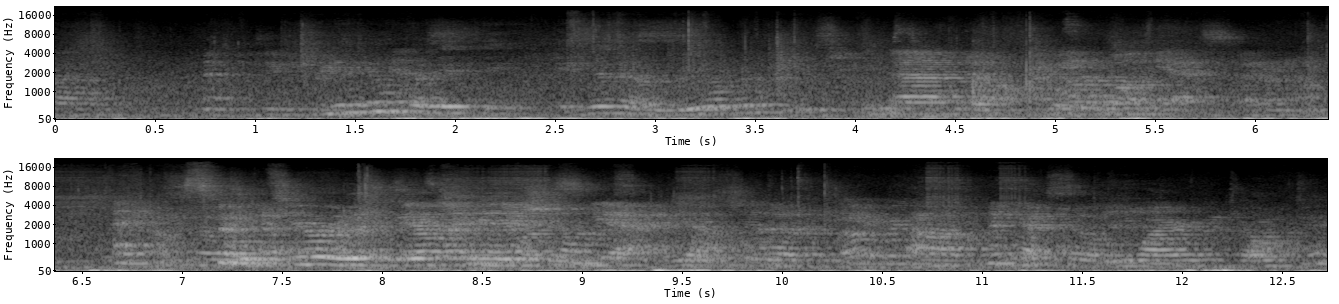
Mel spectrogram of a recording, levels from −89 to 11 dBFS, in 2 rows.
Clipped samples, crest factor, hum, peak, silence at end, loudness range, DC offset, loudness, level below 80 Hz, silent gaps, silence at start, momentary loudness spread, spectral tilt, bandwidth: under 0.1%; 18 dB; none; -6 dBFS; 0 s; 7 LU; under 0.1%; -29 LUFS; -28 dBFS; none; 0 s; 13 LU; -5 dB/octave; 12.5 kHz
